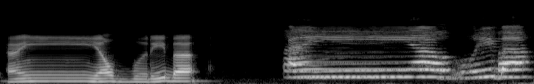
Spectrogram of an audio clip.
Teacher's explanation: یضرب ضاد موٹا ہے لیکن اس کے بعد را باریک پڑھی جانی ہے · نون ساکن کے بعد یا ہے تو آپ کو پتہ ہے کہ ہم یا سے ملائیں گے بھی اور غنہ بھی کریں گے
